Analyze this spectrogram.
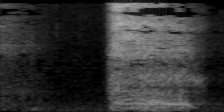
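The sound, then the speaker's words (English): A voice imitates a single loud, heavy huff of breath at a door, a broad breathy exhale lasting about a second after a quiet start. “Maybe a huff, a heavy breathing at the door.”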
